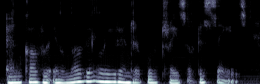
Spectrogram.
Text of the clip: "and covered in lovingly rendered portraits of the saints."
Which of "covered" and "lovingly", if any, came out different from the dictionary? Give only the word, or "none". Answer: covered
